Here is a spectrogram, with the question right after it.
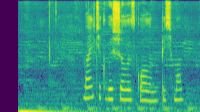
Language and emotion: Russian, sad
